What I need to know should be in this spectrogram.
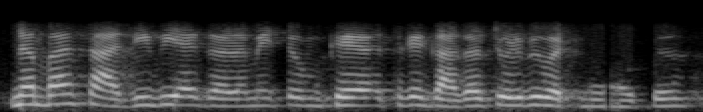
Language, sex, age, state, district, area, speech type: Sindhi, female, 45-60, Maharashtra, Mumbai Suburban, urban, conversation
